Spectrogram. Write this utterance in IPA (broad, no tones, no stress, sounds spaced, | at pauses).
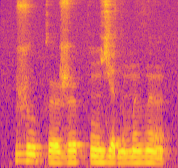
ʐ u k ə˞ ʐ ə˞ k ũ ʑ ɛ d ə̃ m ə̃ ð ə̃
